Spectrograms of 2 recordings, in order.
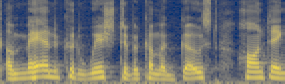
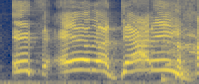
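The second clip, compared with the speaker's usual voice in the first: put-on high, slow shrieking little girl; toddler scream; 7 dB louder, much slower than usual. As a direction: scream it like a three-year-old. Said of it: "recreate Alice's voice because she does not speak, she only screams".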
